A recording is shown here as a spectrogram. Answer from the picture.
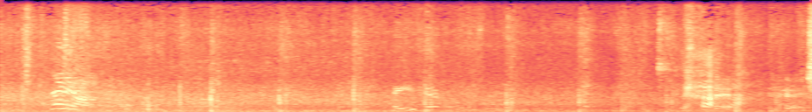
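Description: Distant voices of basketball players calling out during a pickup game, with a few sharp knocks of a ball bouncing on the asphalt, over a steady low rumble.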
